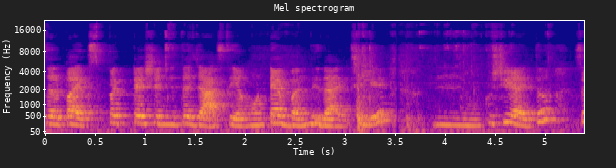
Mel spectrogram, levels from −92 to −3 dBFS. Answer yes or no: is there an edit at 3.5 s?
no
